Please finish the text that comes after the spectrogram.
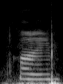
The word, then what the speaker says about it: climb: words here we go climb climb climb climb climb the cat will climb another tree and the bee is silent that's that's why it's not climb but another another another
